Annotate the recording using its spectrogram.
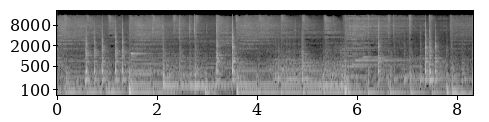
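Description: Live jazz: drum kit and plucked double bass playing together, the drums busy with frequent snare, bass-drum and cymbal strokes over a walking line of low bass notes.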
